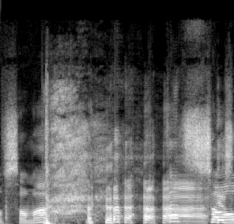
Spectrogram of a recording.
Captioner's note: both laughing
